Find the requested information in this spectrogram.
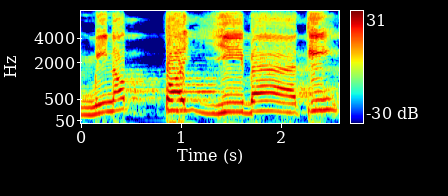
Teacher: بغیر ہونٹوں کو گول کیے اس کی زبر جب ادا کریں گے تو آواز اور منہ کھول کر ادا کریں گے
